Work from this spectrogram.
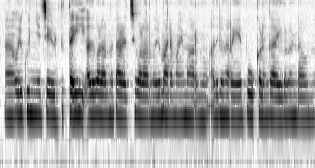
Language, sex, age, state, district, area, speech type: Malayalam, female, 30-45, Kerala, Ernakulam, rural, spontaneous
